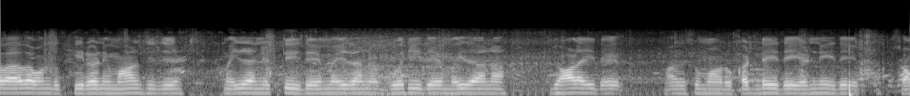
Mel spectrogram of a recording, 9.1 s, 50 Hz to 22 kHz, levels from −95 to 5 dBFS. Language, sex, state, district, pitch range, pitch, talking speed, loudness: Kannada, male, Karnataka, Raichur, 140-145 Hz, 145 Hz, 120 wpm, -18 LUFS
